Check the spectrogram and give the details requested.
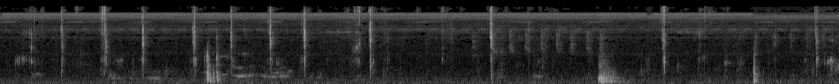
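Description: Close-miked chewing and eating by mouth: scattered sharp wet mouth clicks and lip smacks while gnawing boiled chicken off the bone and eating rice by hand, with a couple of fuller chewing sounds a few seconds in and again past the middle.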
